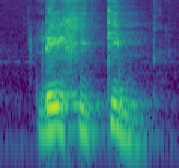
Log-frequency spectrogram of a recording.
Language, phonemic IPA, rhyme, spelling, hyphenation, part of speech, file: Dutch, /ˌleː.ɣiˈtim/, -im, legitiem, le‧gi‧tiem, adjective, Nl-legitiem.ogg
- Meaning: legitimate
